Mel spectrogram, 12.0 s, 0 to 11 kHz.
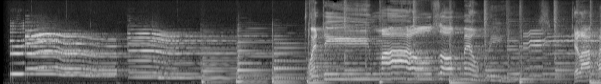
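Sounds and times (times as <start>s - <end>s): steel guitar sliding chords: 0.2s - 12.0s.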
